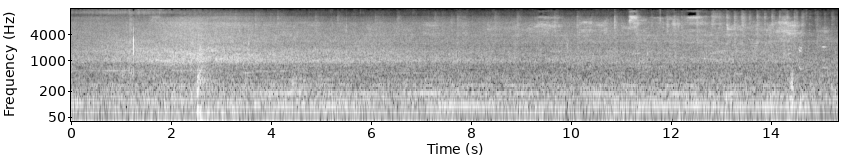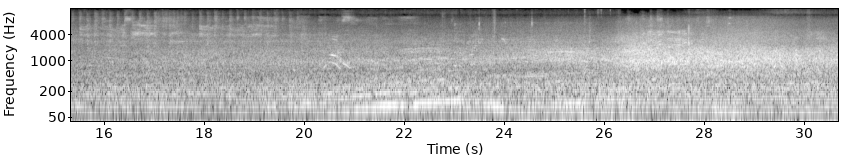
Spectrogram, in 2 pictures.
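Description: Street traffic: a vehicle engine runs with a steady low hum, changes pitch as it moves off about two-thirds of the way through, and a louder rush of passing traffic swells near the end.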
